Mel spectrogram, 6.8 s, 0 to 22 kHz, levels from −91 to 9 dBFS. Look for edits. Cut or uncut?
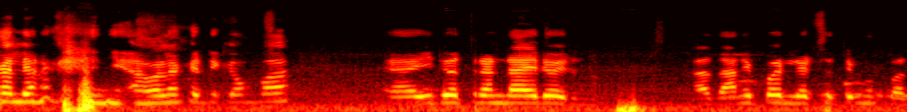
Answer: uncut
